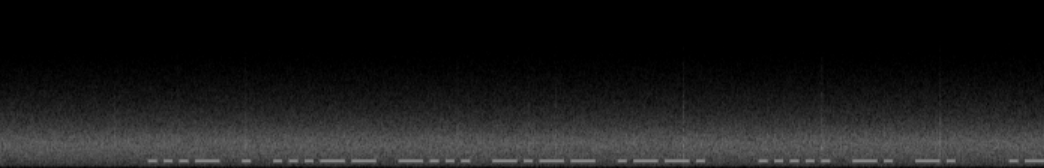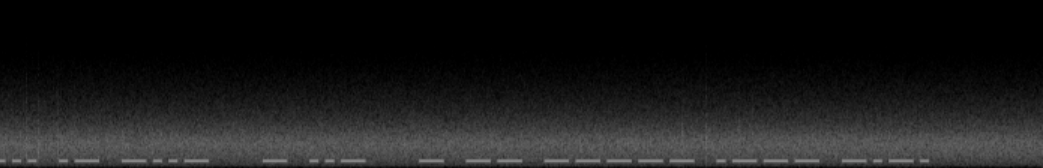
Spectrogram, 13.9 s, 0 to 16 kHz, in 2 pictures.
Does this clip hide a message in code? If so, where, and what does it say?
Yes: Morse code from 0.9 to 13.2 s, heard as a keyed tone, machine-sent, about 23 wpm, 730 Hz, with radio static. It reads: VE3BYP 5NN LAX TU TM0JC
